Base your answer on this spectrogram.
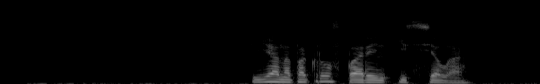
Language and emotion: Russian, neutral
